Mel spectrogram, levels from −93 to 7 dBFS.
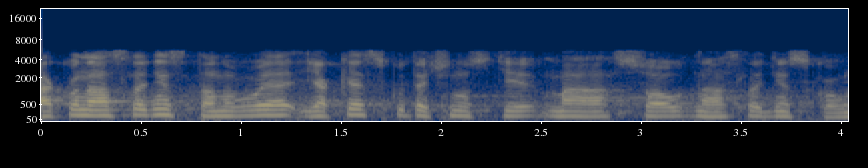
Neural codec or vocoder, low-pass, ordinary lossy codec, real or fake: none; 5.4 kHz; Opus, 16 kbps; real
